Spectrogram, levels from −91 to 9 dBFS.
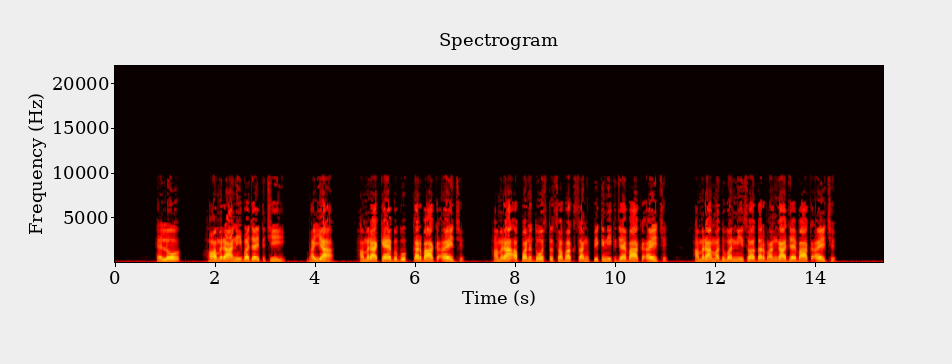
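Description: From start to finish the speech sounds dull and smeared, with a warbling, fizzy edge on sibilants and held vowels, and nothing is present above about 9.7 kHz. This is AAC compression, likely AAC-LC at a low bitrate, with the character fitting something near 32 kbps. Short of bits, the encoder lowers its cut-off and quantises the remaining spectrum coarsely, leaving gaps and noisy bands that warble and fizz.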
